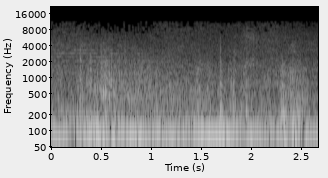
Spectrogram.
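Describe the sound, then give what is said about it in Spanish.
A thunderstorm at sea in a trailer for a Vikings series: a steady, heavy roar of rain and wind with deep rumbling thunder underneath, loud and continuous throughout, with no voices. “¿Has atravesado ese temporal en barco?”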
